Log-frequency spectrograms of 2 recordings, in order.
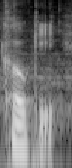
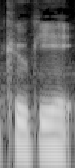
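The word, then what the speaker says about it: Kouki: are about to say Mark it's koki it's pronounced koki I don't care man I still call it the Kookie it just rolls off the tongue better anyway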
